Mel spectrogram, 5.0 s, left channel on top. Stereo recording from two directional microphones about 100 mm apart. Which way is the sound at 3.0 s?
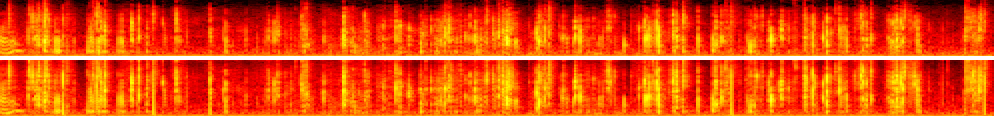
20° right (ahead or behind).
